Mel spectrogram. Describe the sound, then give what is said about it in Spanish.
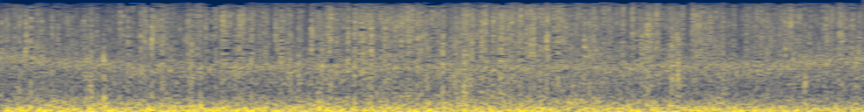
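Volcanic eruption sound effect in a radio drama: a loud, continuous roar of dense rumbling and crackling noise that holds steady throughout without pause. “No es el resplandor de Dios, sino la erupción del volcán. ¡Miren! ¡Está echando fuego!”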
